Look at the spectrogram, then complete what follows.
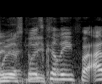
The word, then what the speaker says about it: Wiz Khalifa: Wiz Khalifa.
